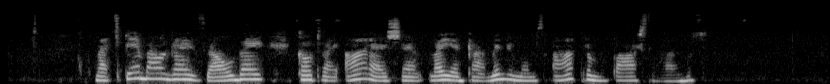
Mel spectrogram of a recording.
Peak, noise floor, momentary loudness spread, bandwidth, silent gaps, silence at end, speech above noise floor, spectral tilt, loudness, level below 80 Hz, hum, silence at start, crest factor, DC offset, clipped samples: -6 dBFS; -59 dBFS; 9 LU; 11 kHz; none; 1.25 s; 37 dB; -6 dB/octave; -23 LUFS; -56 dBFS; none; 0.95 s; 16 dB; under 0.1%; under 0.1%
